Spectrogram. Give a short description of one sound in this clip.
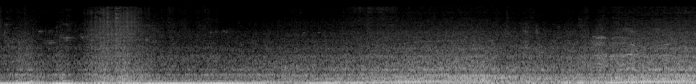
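A bus engine rumbles loudly and steadily from close by.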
